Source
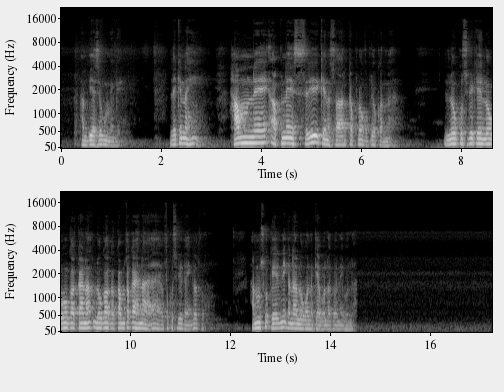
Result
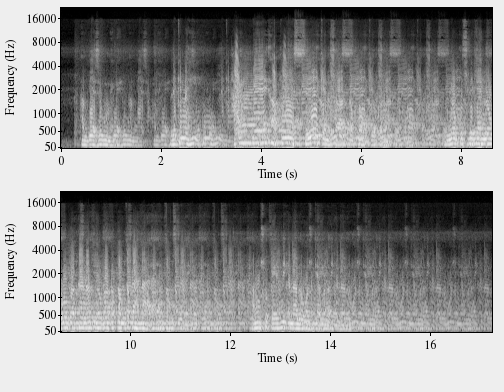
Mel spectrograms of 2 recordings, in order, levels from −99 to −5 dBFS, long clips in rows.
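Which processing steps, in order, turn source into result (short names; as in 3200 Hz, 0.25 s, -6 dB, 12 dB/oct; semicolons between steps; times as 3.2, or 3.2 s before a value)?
sine folder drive 13 dB, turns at -11 dBFS; echo with dull and thin repeats by turns 0.479 s, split 830 Hz, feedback 82%, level -5 dB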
